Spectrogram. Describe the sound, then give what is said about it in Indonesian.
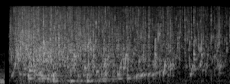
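Water pours and splashes steadily for about two seconds, fairly loud, a continuous rushing spill with no voices, as a mother pours water on her child to wake him for school. “Mama siram kamu sama argo depan biar kamu bangun.”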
